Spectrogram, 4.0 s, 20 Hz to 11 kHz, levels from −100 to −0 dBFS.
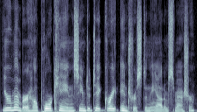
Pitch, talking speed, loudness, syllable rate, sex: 185 Hz, 215 wpm, -18 LUFS, 5.5 syllables/s, female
